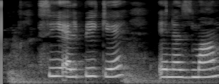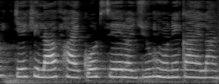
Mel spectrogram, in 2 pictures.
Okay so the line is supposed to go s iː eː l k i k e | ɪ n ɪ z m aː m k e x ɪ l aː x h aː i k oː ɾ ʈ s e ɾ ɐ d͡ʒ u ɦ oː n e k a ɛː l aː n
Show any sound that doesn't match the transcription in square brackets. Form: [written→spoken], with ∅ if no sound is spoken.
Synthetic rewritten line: s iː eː l [k→p] i k e | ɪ n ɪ z m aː m k e x ɪ l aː [x→f] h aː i k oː ɾ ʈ s e ɾ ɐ d͡ʒ u ɦ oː n e k a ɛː l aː n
